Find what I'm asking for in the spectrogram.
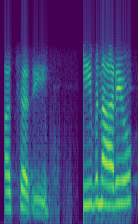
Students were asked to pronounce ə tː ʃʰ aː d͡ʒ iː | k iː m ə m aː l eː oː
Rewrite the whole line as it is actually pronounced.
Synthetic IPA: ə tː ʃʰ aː d͡ʒ iː | k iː b ə n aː ɾ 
